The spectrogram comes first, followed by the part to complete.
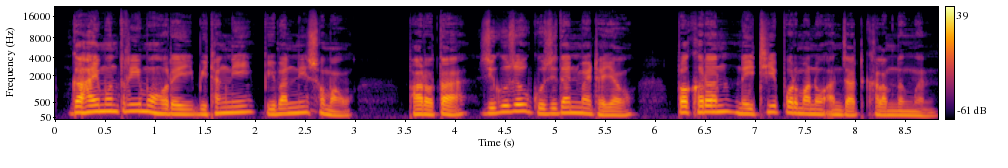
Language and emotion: Bodo, neutral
